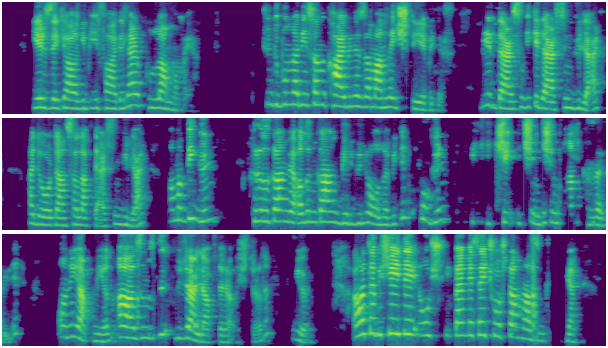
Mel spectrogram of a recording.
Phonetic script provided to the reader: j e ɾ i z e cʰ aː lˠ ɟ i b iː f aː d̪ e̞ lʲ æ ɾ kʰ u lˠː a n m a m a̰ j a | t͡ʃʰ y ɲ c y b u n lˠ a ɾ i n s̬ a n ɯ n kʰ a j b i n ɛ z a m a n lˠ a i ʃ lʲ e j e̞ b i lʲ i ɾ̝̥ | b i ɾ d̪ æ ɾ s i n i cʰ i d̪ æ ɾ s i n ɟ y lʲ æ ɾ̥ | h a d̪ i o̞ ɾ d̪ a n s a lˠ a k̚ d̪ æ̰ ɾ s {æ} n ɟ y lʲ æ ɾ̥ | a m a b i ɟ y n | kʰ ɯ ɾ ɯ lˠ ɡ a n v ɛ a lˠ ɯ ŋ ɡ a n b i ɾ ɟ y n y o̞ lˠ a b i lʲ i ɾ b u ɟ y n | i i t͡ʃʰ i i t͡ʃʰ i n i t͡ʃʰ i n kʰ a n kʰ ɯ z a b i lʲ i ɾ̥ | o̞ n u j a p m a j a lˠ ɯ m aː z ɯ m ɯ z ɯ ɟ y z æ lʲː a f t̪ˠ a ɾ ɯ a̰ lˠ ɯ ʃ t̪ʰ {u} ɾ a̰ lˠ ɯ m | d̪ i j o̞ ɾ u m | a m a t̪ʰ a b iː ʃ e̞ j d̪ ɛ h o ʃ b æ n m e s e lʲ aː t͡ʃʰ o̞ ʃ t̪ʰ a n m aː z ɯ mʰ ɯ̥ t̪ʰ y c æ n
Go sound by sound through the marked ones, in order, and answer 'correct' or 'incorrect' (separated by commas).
incorrect, incorrect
